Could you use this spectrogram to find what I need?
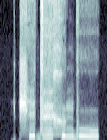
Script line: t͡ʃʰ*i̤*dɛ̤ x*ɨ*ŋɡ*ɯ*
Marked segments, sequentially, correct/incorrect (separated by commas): incorrect, correct, incorrect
